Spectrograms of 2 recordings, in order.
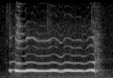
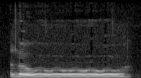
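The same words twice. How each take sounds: First: It is said in a very high voice. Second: It is said in a very low voice.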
